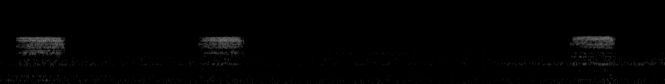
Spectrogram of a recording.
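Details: Barn owls on a nest camera at 3:59 AM, 3 November 2015, the male having delivered a huge mouse for the owlets; three coarse, noisy screeches, two close together, then a pause of about three seconds before the last.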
